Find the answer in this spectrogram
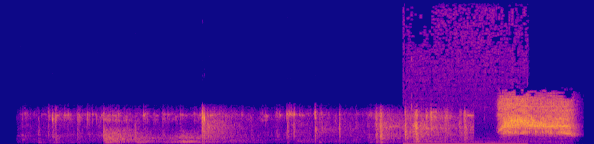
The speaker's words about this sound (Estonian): Veetse ukse ees on võti, keerame selle lukku.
